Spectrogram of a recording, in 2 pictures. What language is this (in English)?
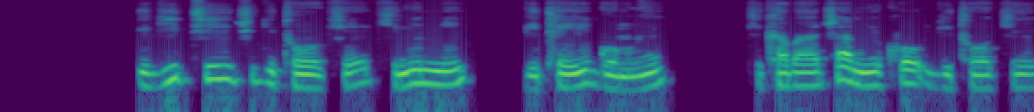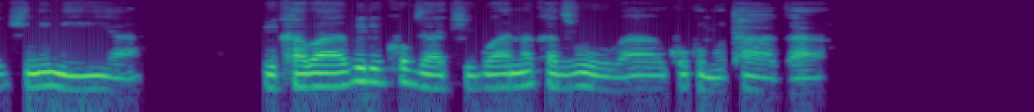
Rundi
